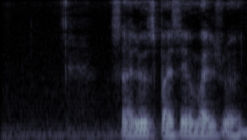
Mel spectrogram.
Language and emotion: Russian, neutral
